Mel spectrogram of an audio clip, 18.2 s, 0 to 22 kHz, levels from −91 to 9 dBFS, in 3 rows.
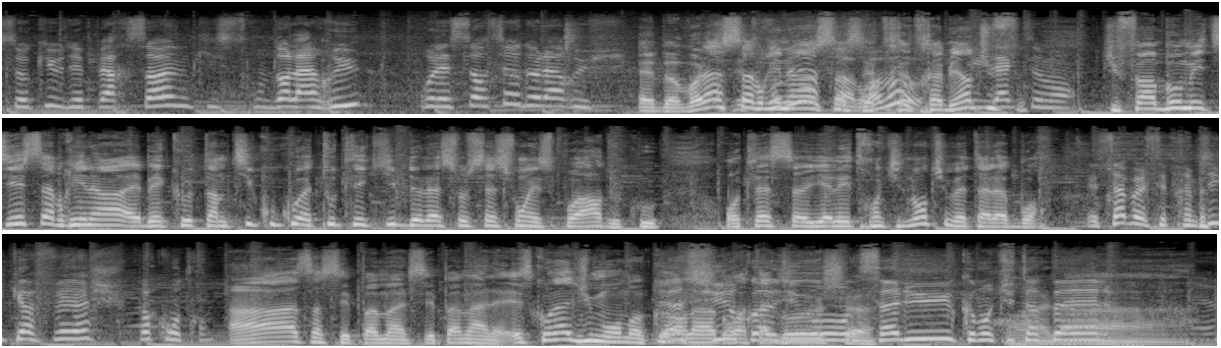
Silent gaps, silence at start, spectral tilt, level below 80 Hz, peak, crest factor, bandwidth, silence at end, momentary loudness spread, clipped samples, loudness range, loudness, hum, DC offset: none; 0 s; -5 dB/octave; -34 dBFS; -4 dBFS; 12 dB; 16 kHz; 0 s; 9 LU; under 0.1%; 4 LU; -16 LUFS; none; 1%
